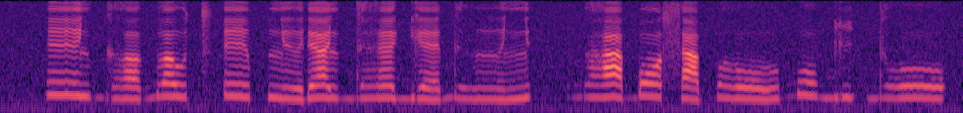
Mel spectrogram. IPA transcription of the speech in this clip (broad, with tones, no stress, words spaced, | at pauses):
eː˥˧lʲɡʱɐ˨˩˦ ɡɐ˥˧u̯ t͡sʼeː˥˧p lʲɘ˨˩˦ɾʲa˥˧lʲ dʱɛ˥˧ ɡʲɛ˨˩˦dʱɨ˨˩˦lʲ | ɡʱa˥˧ɓɔ˥˧sa˨˩˦p ɦoː˨˩˦u̯ɓo˥˧ ɡi˥˧ʔdʱo˥˧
